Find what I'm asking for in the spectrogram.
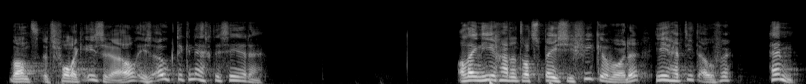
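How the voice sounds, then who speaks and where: A man preaching a sermon, emphatic and swinging between loud and hushed, calling his listeners dear people. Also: a little high, big pitch swings, normal speed, pauses often, husky, highs cut off.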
